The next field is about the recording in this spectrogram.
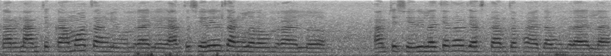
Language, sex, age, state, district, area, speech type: Marathi, female, 45-60, Maharashtra, Washim, rural, spontaneous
